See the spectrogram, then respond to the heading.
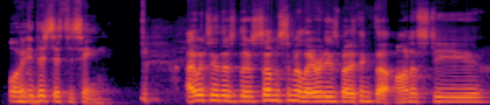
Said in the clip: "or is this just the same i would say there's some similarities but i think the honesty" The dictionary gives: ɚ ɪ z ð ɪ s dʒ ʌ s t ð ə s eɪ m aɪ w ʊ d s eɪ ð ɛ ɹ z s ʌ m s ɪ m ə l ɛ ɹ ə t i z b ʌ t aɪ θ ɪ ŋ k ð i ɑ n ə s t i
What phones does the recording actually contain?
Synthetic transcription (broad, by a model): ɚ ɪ ð ɪ s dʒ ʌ s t ð ə s eɪ m aɪ w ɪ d s eɪ ð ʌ ɹ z s ʌ m s ɪ m ə l ɛ ɹ ə t i z b ʌ t aɪ θ ɪ ŋ k ð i ɑ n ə s t i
